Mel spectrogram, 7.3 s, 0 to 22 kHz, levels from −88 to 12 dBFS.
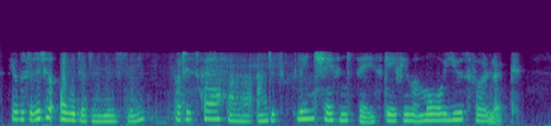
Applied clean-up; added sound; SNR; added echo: neural separator model SepFormer DNS4.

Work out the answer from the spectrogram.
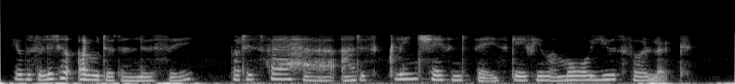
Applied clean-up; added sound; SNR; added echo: none; none; none; none.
